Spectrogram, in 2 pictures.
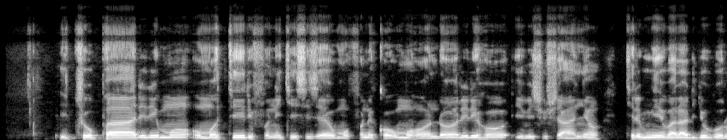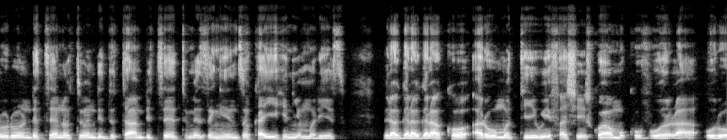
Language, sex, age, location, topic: Kinyarwanda, female, 18-24, Huye, health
